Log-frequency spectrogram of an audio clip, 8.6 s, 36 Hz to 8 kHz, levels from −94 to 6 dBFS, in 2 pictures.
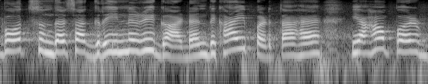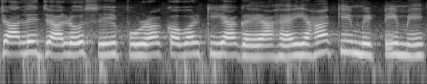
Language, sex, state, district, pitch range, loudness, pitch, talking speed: Hindi, female, Haryana, Rohtak, 235-290 Hz, -13 LUFS, 255 Hz, 155 wpm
